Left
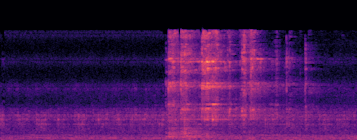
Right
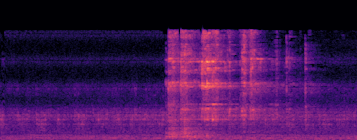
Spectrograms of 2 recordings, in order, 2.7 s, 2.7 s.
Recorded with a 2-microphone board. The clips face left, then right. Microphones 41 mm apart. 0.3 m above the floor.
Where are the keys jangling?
20° right (ahead or behind), 0.6 m; by 2.4 s 5° left (ahead or behind), 0.9 m.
